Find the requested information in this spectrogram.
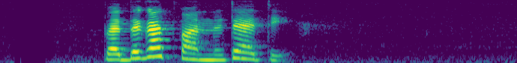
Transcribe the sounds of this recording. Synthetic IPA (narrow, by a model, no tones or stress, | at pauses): ʋɛd̪ɐɡat̪ʋanːəʈɛːt̪i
